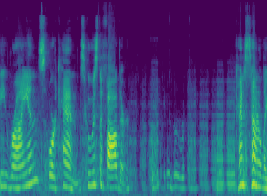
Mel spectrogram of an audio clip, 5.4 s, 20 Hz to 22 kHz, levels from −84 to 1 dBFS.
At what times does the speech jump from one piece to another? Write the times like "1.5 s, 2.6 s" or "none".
2.8 s, 4.3 s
